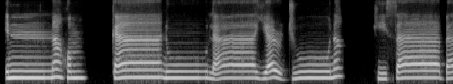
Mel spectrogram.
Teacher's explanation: here you needed to elongate for 2 seconds, but you kept it to 1. So just once more.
